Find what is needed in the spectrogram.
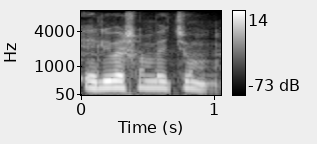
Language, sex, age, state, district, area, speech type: Malayalam, female, 60+, Kerala, Pathanamthitta, rural, spontaneous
